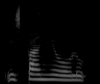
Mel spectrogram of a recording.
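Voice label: "ispagnolu", female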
